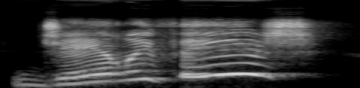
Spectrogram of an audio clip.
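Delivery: loud, high, rising disbelief; baffled question. Pretend. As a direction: ask it as if you have never heard the word. Farmer baffled by unknown word.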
